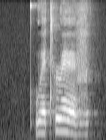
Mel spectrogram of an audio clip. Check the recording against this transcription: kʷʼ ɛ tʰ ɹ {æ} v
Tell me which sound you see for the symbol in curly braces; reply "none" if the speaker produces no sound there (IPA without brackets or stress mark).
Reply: ɛ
